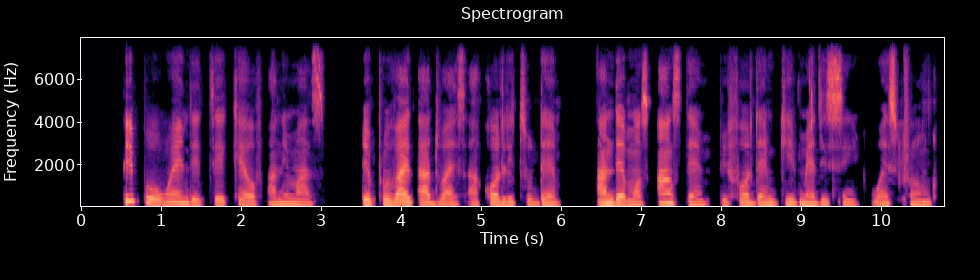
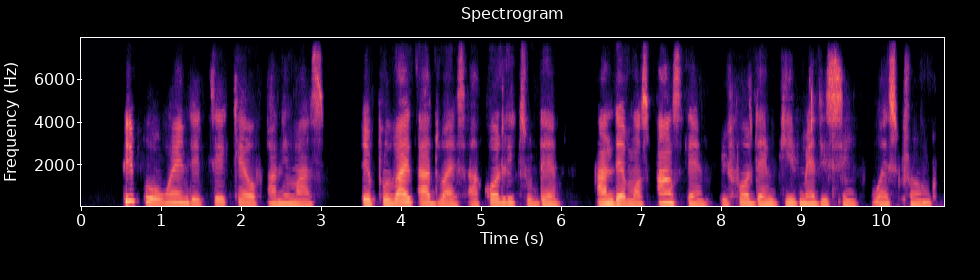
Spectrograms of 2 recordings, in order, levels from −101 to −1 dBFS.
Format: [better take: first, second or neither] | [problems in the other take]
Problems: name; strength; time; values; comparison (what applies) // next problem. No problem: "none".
first | noise reduction (neural mask model Resemble Enhance denoiser)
